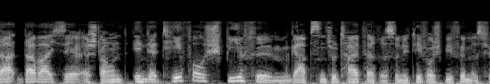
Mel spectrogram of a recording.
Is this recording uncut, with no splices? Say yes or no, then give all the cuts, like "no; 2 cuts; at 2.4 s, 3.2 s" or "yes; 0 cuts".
yes; 0 cuts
